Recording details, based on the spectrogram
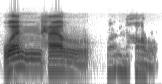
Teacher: Sama. Ini juga ha-nya tipis, rnya tebal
